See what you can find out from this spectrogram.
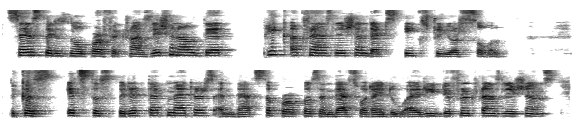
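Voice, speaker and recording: A woman whose first language is Urdu gives an earnest, reflective online lecture, pausing on fillers and restarting her sentences. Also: sits low, mellow, reverberant. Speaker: teacher of an online spirituality class. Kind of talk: informal lecture. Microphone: video call.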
